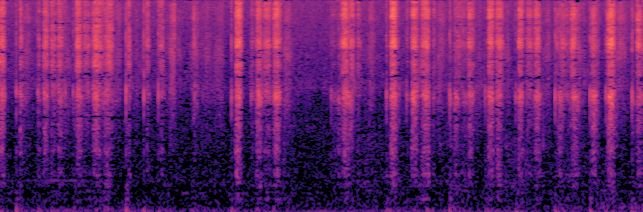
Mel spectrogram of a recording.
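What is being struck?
Pencil tip on a paper sheet on a clipboard.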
